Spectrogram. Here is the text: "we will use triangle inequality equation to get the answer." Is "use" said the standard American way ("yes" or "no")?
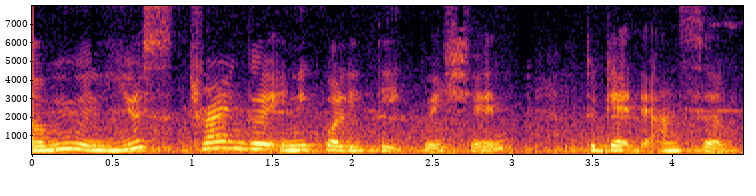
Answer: yes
